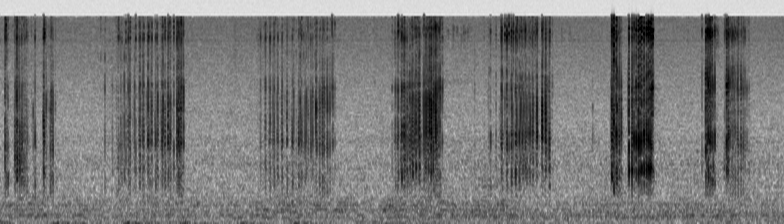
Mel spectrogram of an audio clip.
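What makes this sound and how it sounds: Long nails scratch the white bristles and plastic body of a red plastic hairbrush. Short bursts of bright, raspy scratching come and go with brief pauses between them, over a faint low background hum.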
